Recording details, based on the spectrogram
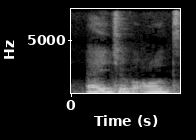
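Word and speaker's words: The Age of Adz: recommend age of odds so even though it's about adz age of odds is how it's pronounced and this is a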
